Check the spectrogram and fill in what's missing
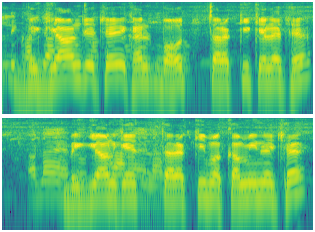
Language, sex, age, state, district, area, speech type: Maithili, male, 45-60, Bihar, Araria, rural, spontaneous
